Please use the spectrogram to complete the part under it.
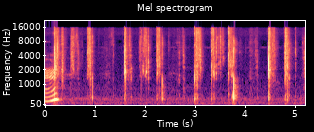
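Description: Romance Angels oracle cards being shuffled by hand, a run of quick papery riffles and slaps in short uneven bursts, close and fairly loud, with a voice speaking briefly at the start.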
